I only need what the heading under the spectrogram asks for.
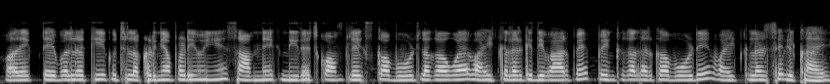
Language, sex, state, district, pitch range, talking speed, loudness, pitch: Hindi, female, Bihar, Jahanabad, 205-220 Hz, 245 wpm, -16 LUFS, 210 Hz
